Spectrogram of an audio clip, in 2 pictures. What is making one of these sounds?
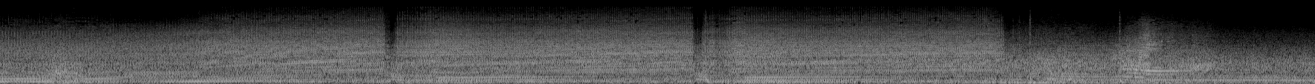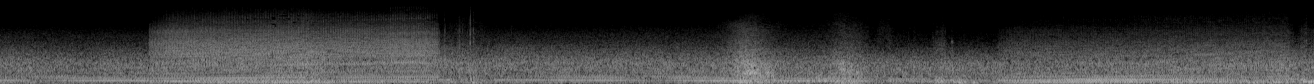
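A sports car engine roars as it speeds up and changes gears.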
